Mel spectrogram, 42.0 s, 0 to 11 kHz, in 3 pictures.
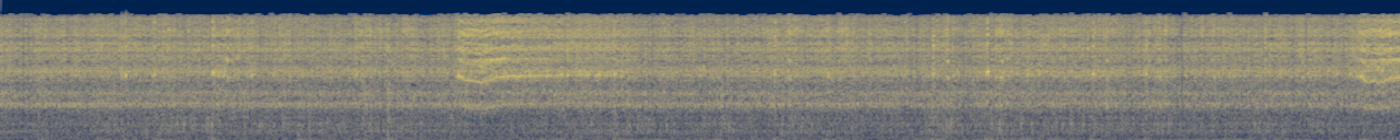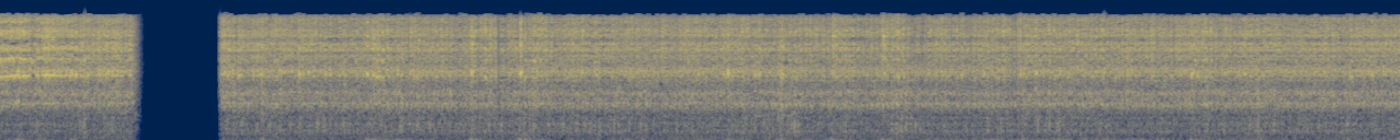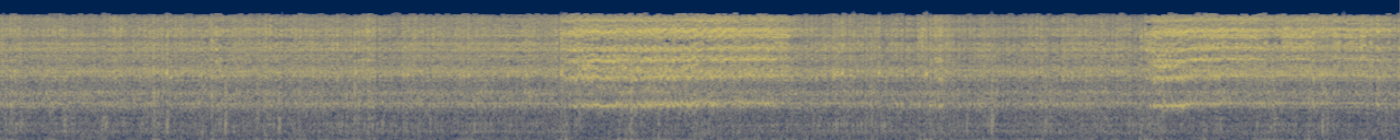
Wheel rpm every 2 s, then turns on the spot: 240, 230, 230, 230, 240, 230, 230, 230, 230, 230, 240, 230, 230, 230, 230, 230, 220, 230, 230, 230, 230.
none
